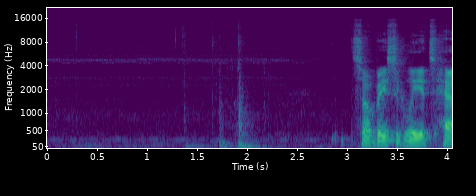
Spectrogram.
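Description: A wooden door opens and shuts.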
